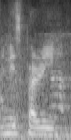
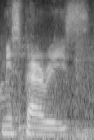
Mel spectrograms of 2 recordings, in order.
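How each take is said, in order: First: Paris is pronounced the French way. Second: Paris is pronounced the English way. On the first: "they pronounce it in a French way" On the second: "foreigners would read it"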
